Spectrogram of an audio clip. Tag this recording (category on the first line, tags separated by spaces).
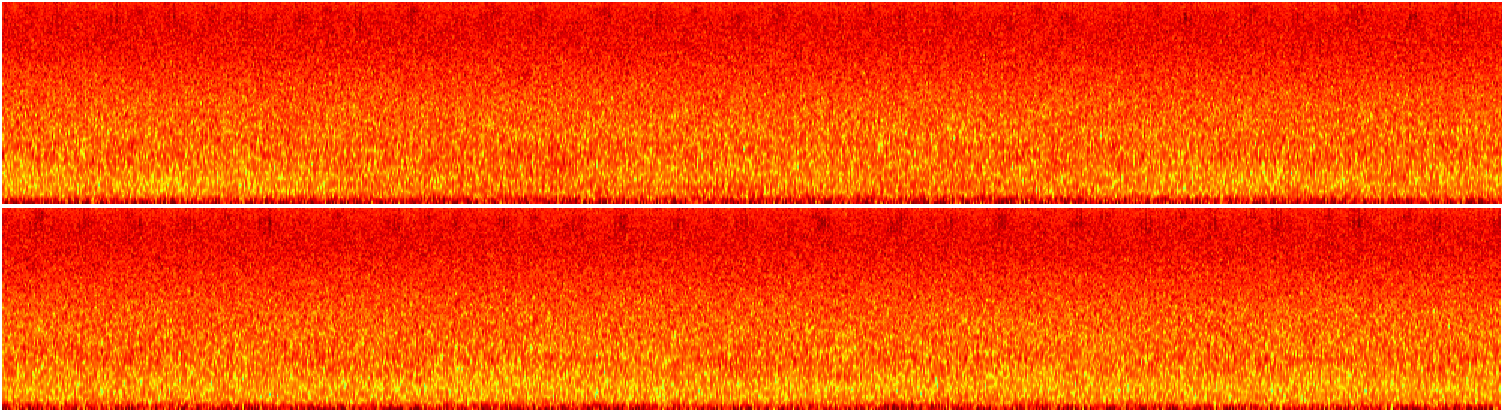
Soundscapes > Nature
alice-holt-forest field-recording meadow natural-soundscape nature phenological-recording raspberry-pi soundscape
